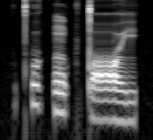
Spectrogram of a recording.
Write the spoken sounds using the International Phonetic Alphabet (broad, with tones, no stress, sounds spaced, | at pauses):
kʷʰ ɐ˥ k̚ ŋ ʊ˧ k̚ t̪ ɔː˨˩ j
